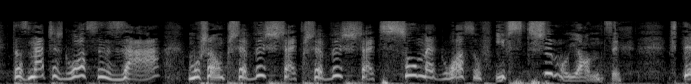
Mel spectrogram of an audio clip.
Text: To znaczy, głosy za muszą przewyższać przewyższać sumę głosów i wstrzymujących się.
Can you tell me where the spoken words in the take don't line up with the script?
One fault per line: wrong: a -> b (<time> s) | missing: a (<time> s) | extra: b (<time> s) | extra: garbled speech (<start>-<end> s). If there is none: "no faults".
no faults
